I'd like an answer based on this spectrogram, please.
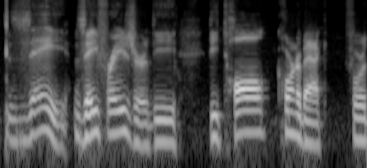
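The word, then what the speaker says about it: Zah Frazier: It is pronounced Z Frasier.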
